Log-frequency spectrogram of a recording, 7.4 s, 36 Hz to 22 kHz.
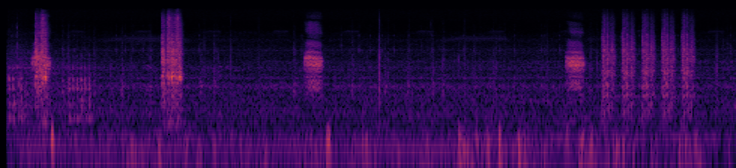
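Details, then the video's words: Lilac-breasted roller calling its mate during a September 2016 game drive in Masai Mara, Kenya: loud, harsh rasping squawks spaced about a second apart, ending in a quick run of five or six grating notes over faint background hiss. "Lilac Roller with sound"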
